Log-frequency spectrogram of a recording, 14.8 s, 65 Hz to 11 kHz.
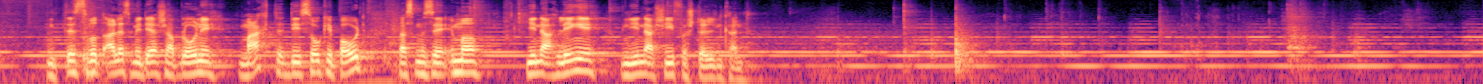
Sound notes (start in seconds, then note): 7.6 church bells ringing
